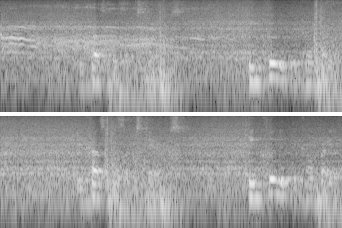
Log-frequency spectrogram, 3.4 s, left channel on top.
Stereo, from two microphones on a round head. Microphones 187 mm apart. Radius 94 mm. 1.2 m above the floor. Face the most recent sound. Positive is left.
turn(degrees=-80)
